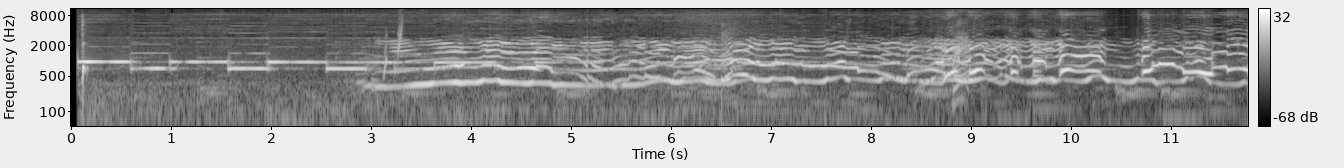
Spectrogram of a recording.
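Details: Two Alaskan Malamutes begin howling as an ambulance siren passes. The siren's alternating two-tone wail opens the recording, then a deep, wavering howl and a higher one join in a sustained duet lasting about eight seconds.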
